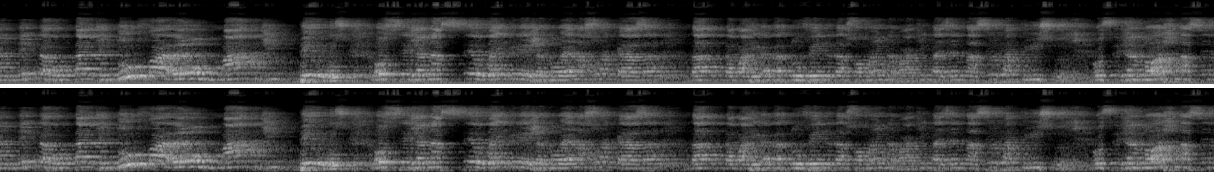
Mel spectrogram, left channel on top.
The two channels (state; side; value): noise; left; hum, 18 dB below the sound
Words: nem da vontade do varão, mas de Deus. Ou seja, nasceu na igreja, não é na sua casa, da barriga do ventre da sua mãe, não. Aqui está dizendo nasceu para Cristo. Ou seja, nós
